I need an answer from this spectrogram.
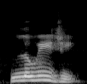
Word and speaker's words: Luigi: This is a Scottish name. It is pronounced as Luigi.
